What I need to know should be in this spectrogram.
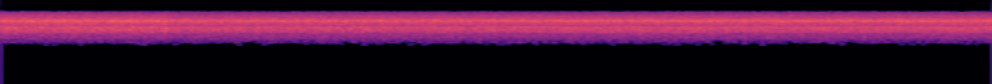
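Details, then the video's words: Summer cicadas buzzing noisily in intense heat, one seamless high, hiss-like drone, slightly louder in the first second, then level, with no other sounds present. "뜨거운 무더위 속 시끄러운 매미 울음 소리"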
